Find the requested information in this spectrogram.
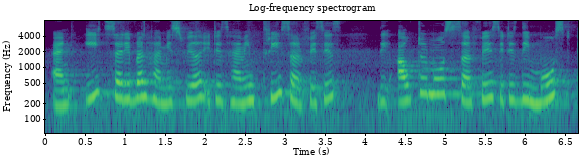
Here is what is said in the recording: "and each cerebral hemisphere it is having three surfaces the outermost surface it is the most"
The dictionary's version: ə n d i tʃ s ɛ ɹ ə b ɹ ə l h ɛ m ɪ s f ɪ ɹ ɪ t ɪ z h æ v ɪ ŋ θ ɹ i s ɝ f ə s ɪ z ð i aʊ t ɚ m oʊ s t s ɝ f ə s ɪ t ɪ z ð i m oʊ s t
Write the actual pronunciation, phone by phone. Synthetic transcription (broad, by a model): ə n d i tʃ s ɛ ɹ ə b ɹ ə l h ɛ m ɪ s f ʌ ɹ ɪ t ɪ z h æ v ɪ ŋ t ɹ i s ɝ f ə s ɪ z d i aʊ t ɚ m oʊ s t s ɝ f ə s ɪ t ɪ z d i m oʊ s t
